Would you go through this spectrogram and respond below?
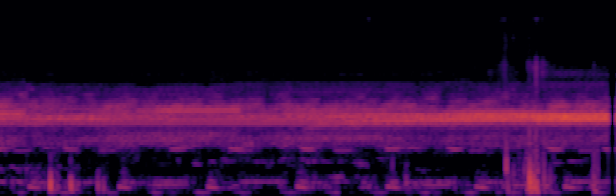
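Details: Mating chorus of green tree frogs, the state amphibian of Georgia, forming an unbroken buzzing drone that swells slightly louder toward the end before stopping suddenly, with soft low thumps in the background.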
